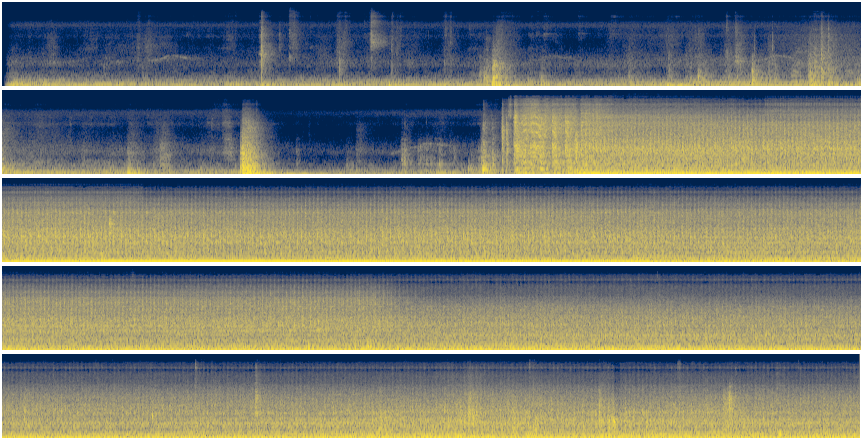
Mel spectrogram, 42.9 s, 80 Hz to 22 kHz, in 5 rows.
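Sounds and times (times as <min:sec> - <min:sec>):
loud thump: 0:11.0 - 0:11.5
car engine starting and idling: 0:13.5 - 0:42.9.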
